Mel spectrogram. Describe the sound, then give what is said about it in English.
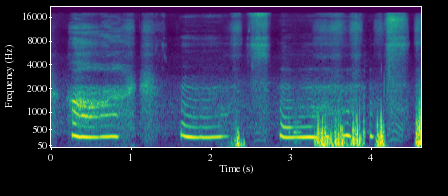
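Three drawn-out, voiced moans during masturbation, each held for under a second, fairly loud, followed by several heavy, gasping breaths toward the end. No words are spoken. “And listening to me moaning and my whimpers and my heavy breathing.”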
